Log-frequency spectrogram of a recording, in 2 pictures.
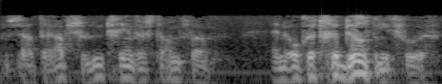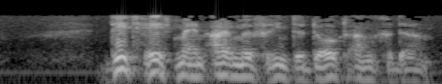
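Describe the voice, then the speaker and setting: Husky, worried army captain. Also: male voice, fairly low pitch, animated, normal speed, heavily acted. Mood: agitated, explaining. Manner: deferential, emphatic storytelling. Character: frank, worried army captain, loyal family friend. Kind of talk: Dutch radio drama acting. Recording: muffled, band-limited old radio recording.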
